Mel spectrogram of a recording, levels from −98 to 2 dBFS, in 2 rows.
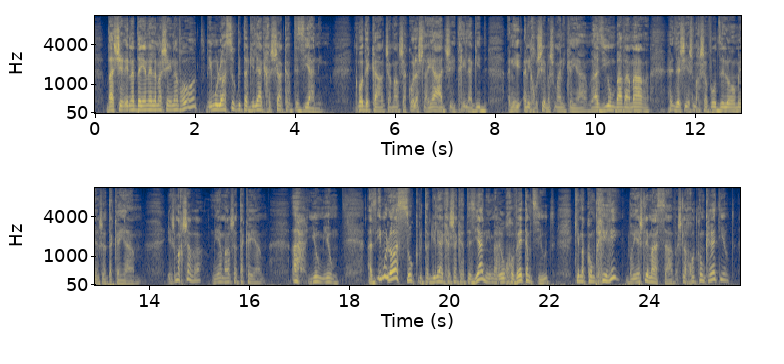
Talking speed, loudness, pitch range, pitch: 165 wpm, -22 LUFS, 115-155 Hz, 135 Hz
